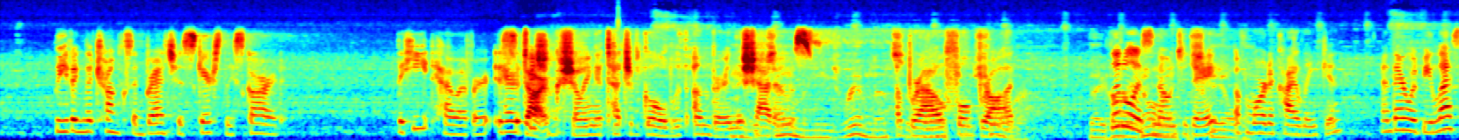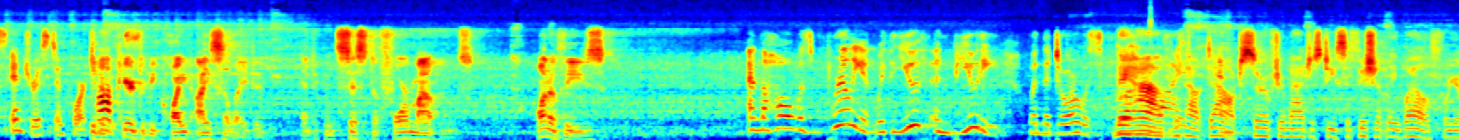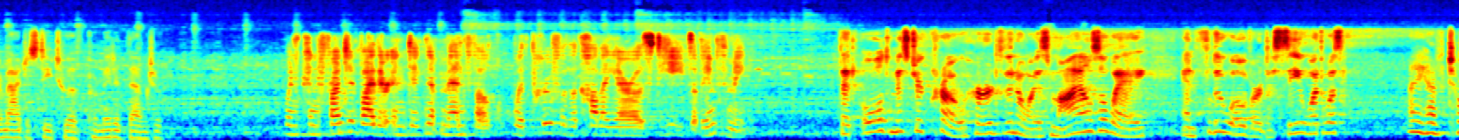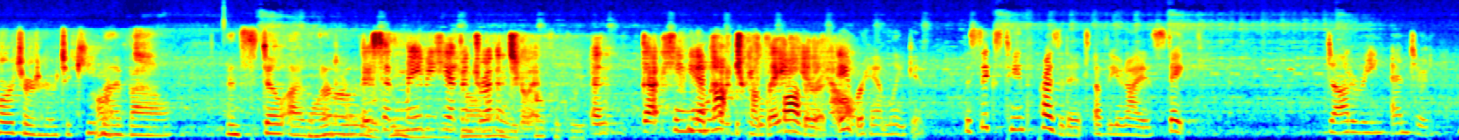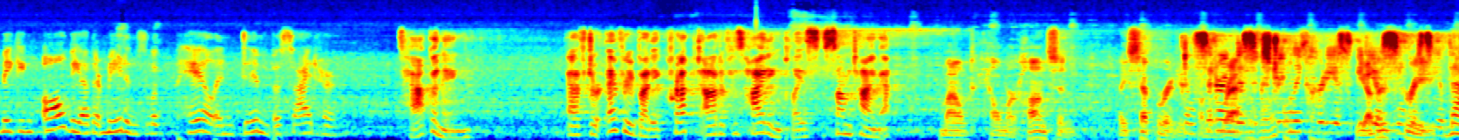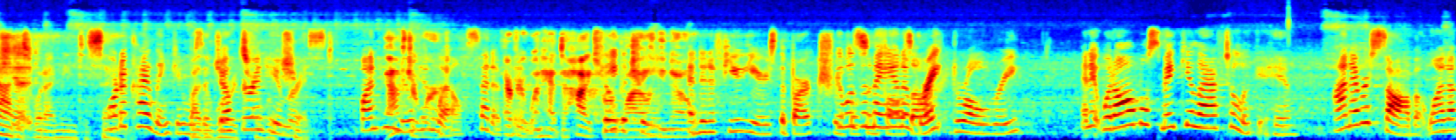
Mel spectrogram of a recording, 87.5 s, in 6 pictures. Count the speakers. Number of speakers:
10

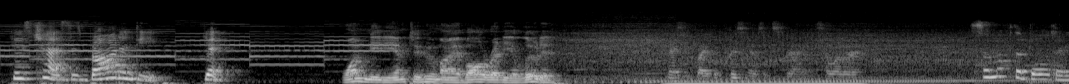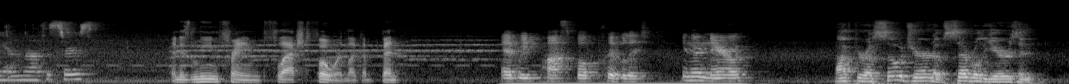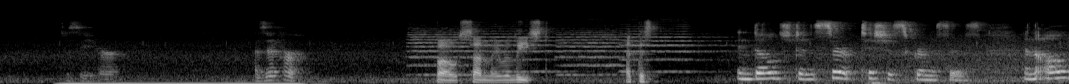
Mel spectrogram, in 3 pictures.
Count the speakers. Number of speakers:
6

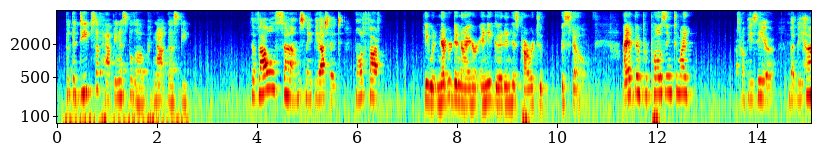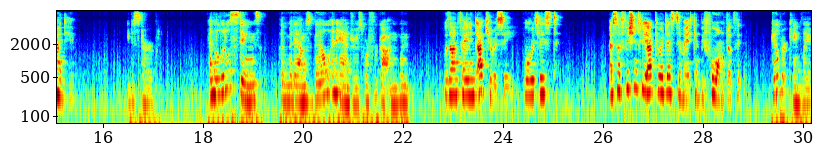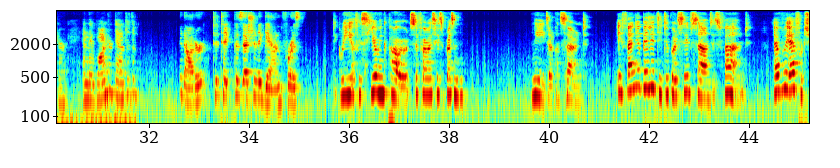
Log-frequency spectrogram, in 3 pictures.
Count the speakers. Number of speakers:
3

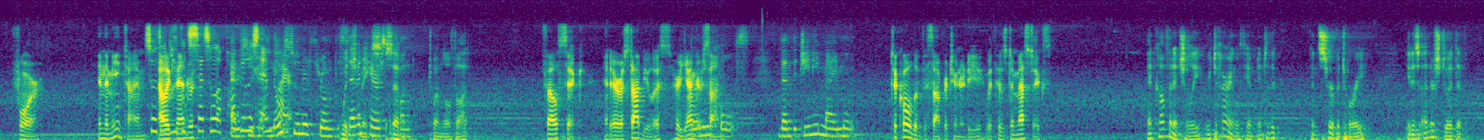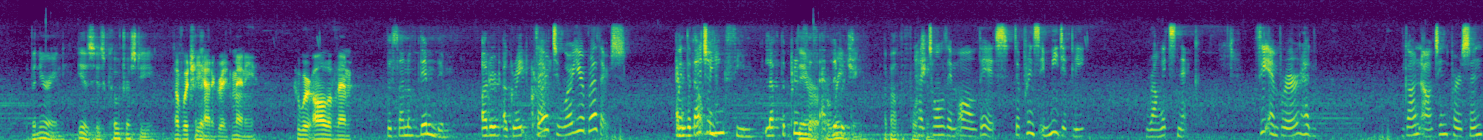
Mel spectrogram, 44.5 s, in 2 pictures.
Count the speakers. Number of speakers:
4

